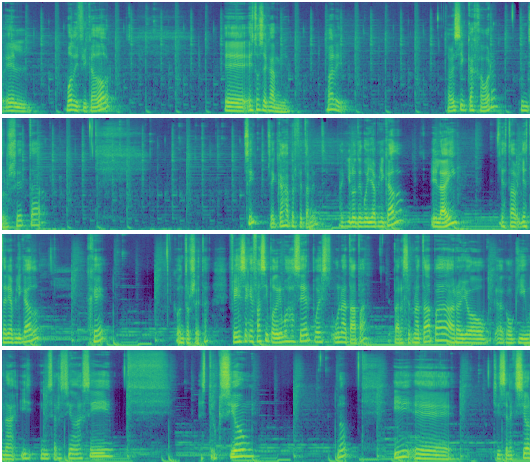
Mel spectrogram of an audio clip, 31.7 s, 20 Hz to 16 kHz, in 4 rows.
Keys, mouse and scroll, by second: 0.0 click, 2.3 click, 3.9 middle click, 5.7-7.7 scroll up 3, 8.2 ctrl+z, 8.5 ctrl+z, 8.7 ctrl+z, 8.7 ctrl+z, 10.2 right click, 10.6 right click, 10.9 shift+right click, 11.2 shift+right click, 11.7 shift+right click, 12.0 shift+right click, 12.3 shift+right click, 13.1 middle click, 14.8 y, 15.3 click, 15.8 middle click, 17.2 g, 18.7 ctrl+z, 19.3 scroll down 1, 19.6 middle click, 20.3 scroll up 2, 20.8 shift+middle click, 22.2 middle click, 23.8 i, 26.3 middle click, 27.7 e, 29.0 middle click, 29.5 scroll up 1, 30.9 alt+shift+right click.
